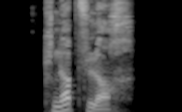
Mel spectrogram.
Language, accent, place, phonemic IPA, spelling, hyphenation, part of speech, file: German, Germany, Berlin, /ˈknɔp͡fˌlɔx/, Knopfloch, Knopf‧loch, noun, De-Knopfloch.ogg
- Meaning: buttonhole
